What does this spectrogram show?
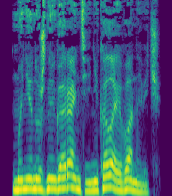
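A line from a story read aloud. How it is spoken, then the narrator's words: Calm but tense voice. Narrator (Russian): говорю я, и мой голос звучит спокойно, но каждый мускул в моем теле напряжен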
